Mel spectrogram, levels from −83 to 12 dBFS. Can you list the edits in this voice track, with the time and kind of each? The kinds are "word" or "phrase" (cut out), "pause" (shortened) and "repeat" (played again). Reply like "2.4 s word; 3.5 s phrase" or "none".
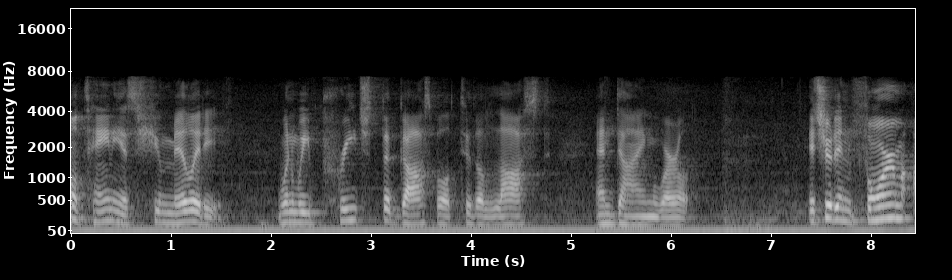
none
